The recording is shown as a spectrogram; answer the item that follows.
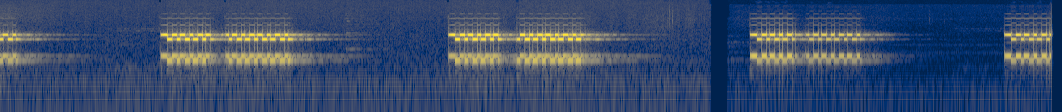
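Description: A telephone ringing in a double-ring pattern: a pair of short warbling rings about every three seconds. One ring is ending at the start, followed by three full pairs.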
